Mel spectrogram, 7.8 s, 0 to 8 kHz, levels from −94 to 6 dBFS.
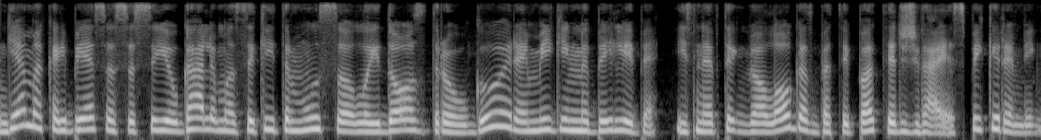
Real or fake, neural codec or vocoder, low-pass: fake; codec, 24 kHz, 0.9 kbps, WavTokenizer, medium speech release version 1; 7.2 kHz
